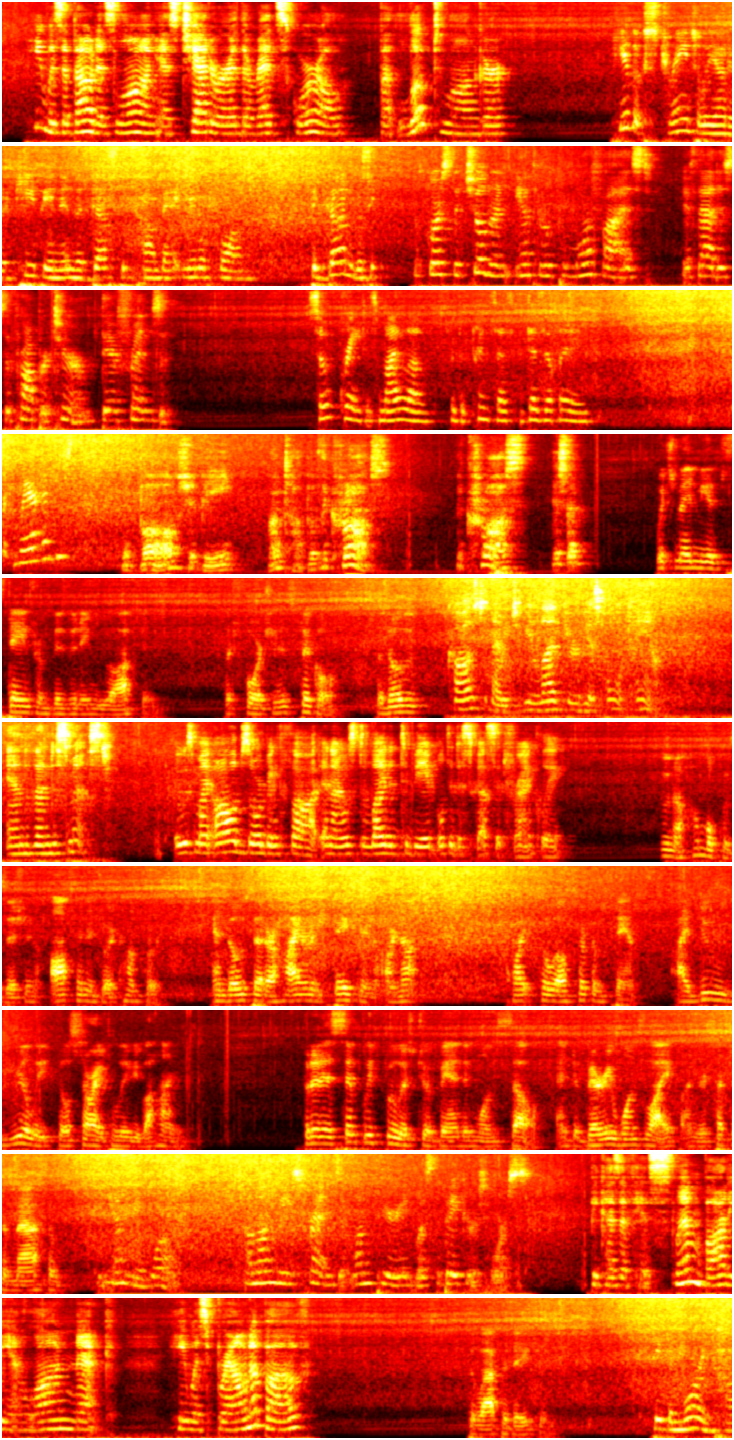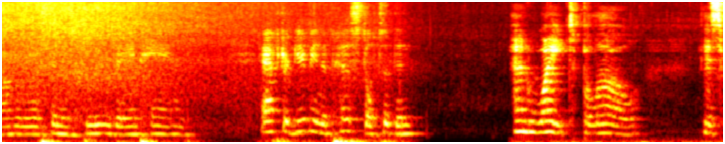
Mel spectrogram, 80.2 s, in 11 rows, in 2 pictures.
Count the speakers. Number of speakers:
eight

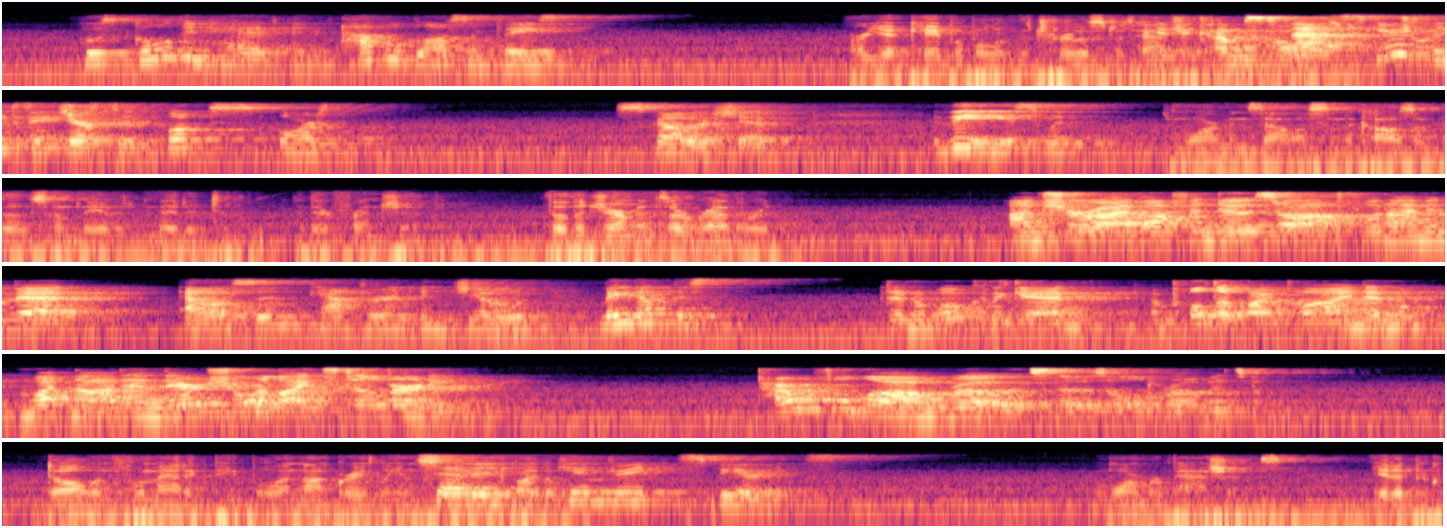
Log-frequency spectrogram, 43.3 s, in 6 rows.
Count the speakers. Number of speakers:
three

